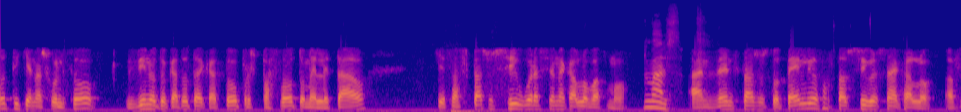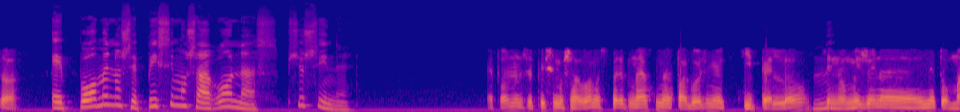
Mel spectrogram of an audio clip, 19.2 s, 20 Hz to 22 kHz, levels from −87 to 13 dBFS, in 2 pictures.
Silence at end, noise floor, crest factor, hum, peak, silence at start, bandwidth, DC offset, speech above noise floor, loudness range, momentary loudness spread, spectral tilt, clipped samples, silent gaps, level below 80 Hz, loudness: 0 s; -55 dBFS; 18 dB; none; -10 dBFS; 0 s; 14.5 kHz; under 0.1%; 28 dB; 6 LU; 9 LU; -6 dB/octave; under 0.1%; none; -54 dBFS; -28 LUFS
